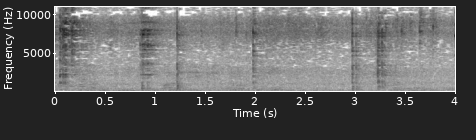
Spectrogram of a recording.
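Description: Metal forks and plates being set down on a table: a handful of light clinks, with a steady low hum underneath.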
